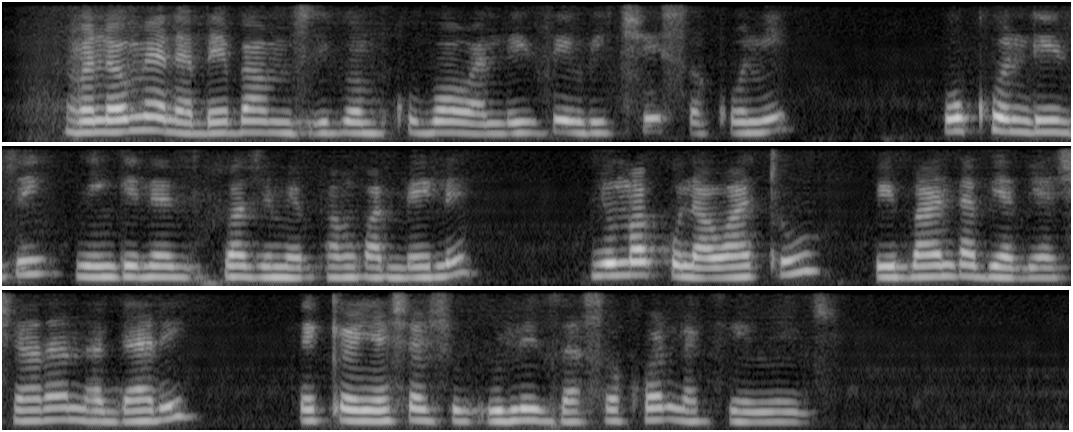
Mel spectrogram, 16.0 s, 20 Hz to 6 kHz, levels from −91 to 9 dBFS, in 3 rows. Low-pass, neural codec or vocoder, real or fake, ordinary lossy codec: 5.4 kHz; codec, 24 kHz, 1.2 kbps, DualCodec; fake; AAC, 48 kbps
